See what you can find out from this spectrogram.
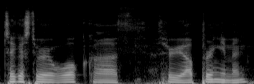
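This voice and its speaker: A man hosts a relaxed interview, easing into his questions with slang and a drawn-out delivery. His voice is fairly low, and the recording sounds dry and close, with no room echo. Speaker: podcast host. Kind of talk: casual interview.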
